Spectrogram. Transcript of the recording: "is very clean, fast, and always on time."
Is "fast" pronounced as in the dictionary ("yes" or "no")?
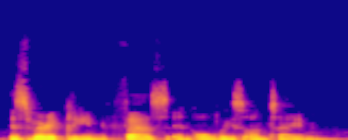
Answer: yes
